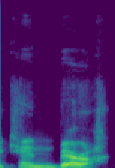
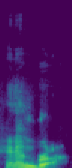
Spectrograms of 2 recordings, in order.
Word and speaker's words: Canberra: and well pronounced too most people say canberra it's canberra because australians love to swallow syllables you know too many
